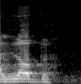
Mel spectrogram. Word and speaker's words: Loab: De generación eh, de, por medio de inteligencia artificial, crea a Lob. Se escribe L-O-A-B.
